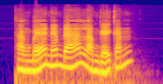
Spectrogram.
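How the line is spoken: Shrill cry. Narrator (Vietnamese): Vợ Daisy kêu the thé

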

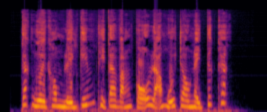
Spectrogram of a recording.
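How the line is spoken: Man shouting. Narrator (Vietnamese): Hán tử đó quát

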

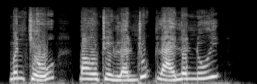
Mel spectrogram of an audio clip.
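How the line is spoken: Shouting. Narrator (Vietnamese): Kế Vô Thi la lên

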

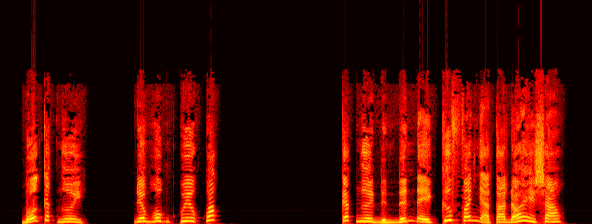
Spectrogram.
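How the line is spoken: Shouted question. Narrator (Vietnamese): quát hỏi

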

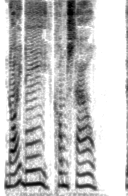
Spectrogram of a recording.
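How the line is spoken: Smiling. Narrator (Vietnamese): Nhậm Ngã Hành mỉm cười nói

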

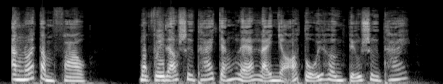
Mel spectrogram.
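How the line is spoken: Sharp shout. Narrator (Vietnamese): Lệnh Hồ Xung quát

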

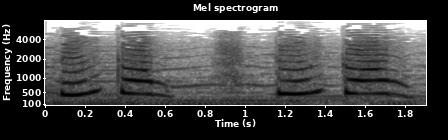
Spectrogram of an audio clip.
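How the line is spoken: Panicked cry. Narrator (Vietnamese): Sông Nhi hoảng sợ hồn bất phụ thể, kêu lên

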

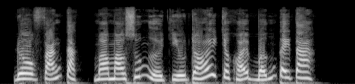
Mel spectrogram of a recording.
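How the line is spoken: Shouting. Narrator (Vietnamese): Cao Liêm quát rằng

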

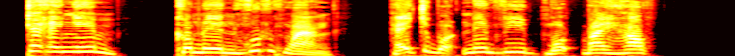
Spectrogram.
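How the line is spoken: Rallying battle shout. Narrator (Vietnamese): Chiến binh quân đoàn 10 oai hùng tập hợp xung quanh Caesar, chẳng hét to

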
